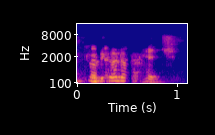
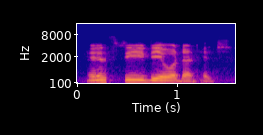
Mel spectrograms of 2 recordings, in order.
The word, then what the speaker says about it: stdio.h: And many people actually call that as studio.h. Yeah. Studio.h, Codio.h. It's a wrong terminology. We should not spell it like that, okay? stdio.h.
